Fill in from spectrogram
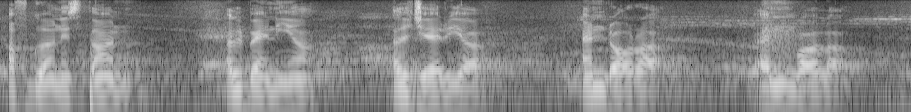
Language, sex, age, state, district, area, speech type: Urdu, male, 18-30, Uttar Pradesh, Shahjahanpur, urban, spontaneous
